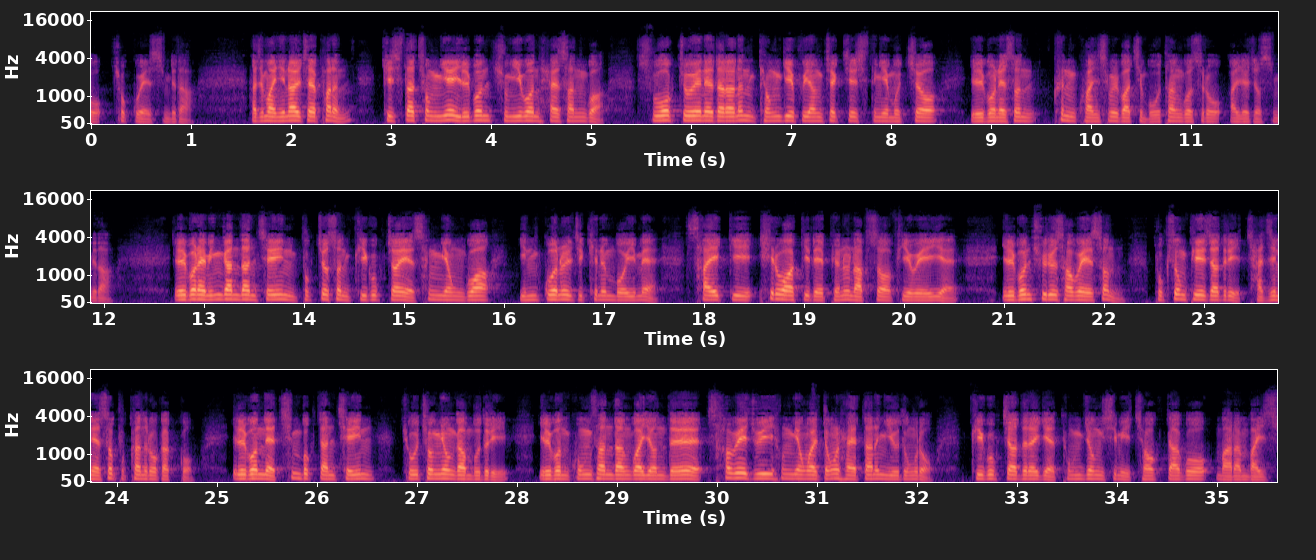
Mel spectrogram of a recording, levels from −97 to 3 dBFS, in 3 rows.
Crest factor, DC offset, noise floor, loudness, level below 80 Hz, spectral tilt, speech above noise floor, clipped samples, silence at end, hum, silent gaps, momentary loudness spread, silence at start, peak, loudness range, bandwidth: 22 dB; under 0.1%; -57 dBFS; -25 LUFS; -66 dBFS; -6 dB/octave; 31 dB; under 0.1%; 0 s; none; none; 13 LU; 0 s; -4 dBFS; 4 LU; 9.6 kHz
